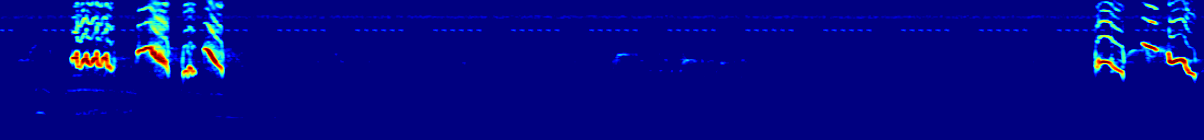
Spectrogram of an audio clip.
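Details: Male orange-headed thrush, used as a lure to prompt singing: a quick burst of high, slurred whistled notes with a wavering phrase, then near silence, then another rapid burst of whistles at the end.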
